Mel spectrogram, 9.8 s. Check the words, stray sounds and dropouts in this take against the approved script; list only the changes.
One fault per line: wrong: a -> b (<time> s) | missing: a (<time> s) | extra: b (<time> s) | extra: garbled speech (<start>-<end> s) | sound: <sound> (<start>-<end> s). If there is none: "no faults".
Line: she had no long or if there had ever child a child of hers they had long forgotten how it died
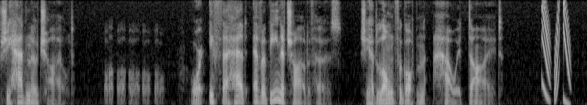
wrong: long -> child (0.6 s)
sound: laugh (1.7-2.8 s)
wrong: child -> been (4.4 s)
wrong: they -> she (6.0 s)
sound: chirp (9.0-9.5 s)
